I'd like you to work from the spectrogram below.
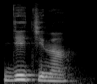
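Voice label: "детина", Komi, female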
